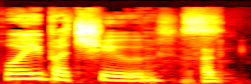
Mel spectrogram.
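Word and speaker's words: Hoia Baciu: Hoibachu. – How do you spell that? – H-O-I-A. – Yeah. – And then B-A-C-I-U.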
